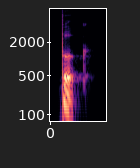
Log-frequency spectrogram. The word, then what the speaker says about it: book: table book a table the word is pronounced book book not book don't use the long ooh like food Use the short uh like look and good look good book this is the correct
